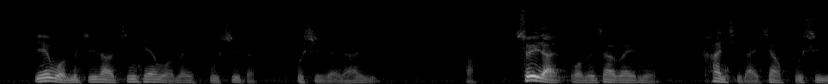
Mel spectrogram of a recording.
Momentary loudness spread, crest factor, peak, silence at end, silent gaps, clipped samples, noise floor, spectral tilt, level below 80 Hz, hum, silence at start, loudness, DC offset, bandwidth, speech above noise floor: 23 LU; 22 dB; -16 dBFS; 0 s; none; under 0.1%; -72 dBFS; -7 dB/octave; -72 dBFS; none; 0.35 s; -37 LUFS; under 0.1%; 15 kHz; 35 dB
